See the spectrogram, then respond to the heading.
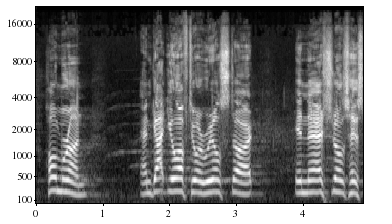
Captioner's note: applause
